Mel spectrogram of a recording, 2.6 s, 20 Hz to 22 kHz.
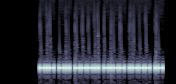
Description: Morse code, heard as a keyed tone, about 52 wpm, 700 Hz. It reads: KD8YJA
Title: USA Call Signs - 2x Character Spacing - 50wpm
